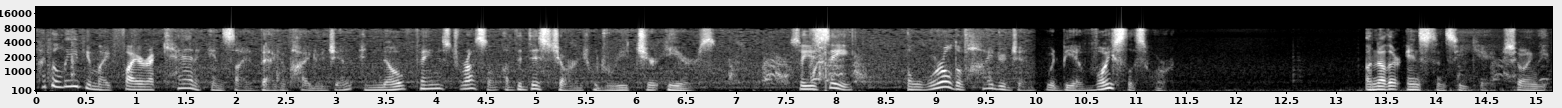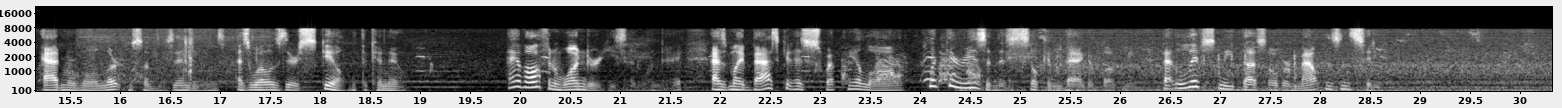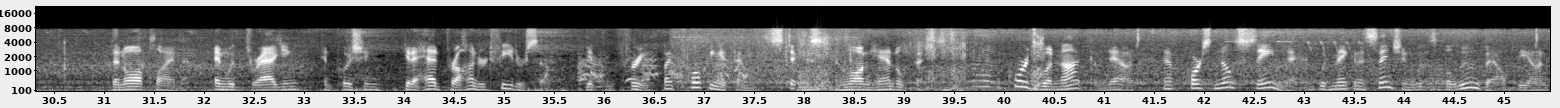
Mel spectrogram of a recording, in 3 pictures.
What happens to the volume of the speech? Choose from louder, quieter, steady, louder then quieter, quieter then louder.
steady.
